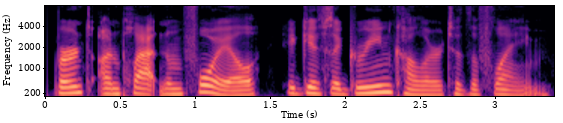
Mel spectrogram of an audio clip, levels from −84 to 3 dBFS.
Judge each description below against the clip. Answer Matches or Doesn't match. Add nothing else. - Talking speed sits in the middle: Doesn't match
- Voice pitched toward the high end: Doesn't match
